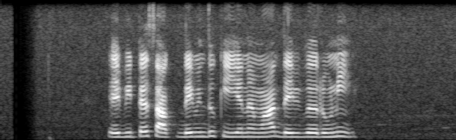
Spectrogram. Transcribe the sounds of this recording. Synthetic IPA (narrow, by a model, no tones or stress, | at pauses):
eʋiʈəsak̚d̪eʋind̪ukijənəʋaːd̪eʋiʋəɾuni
